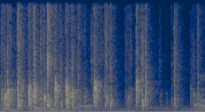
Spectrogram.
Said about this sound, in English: Do we have a hand clap for that?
